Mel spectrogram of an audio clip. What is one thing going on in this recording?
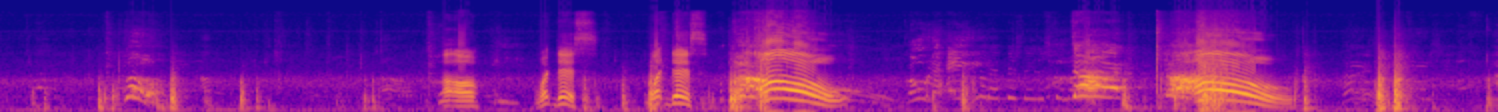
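Young men shout loudly nearby outdoors.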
